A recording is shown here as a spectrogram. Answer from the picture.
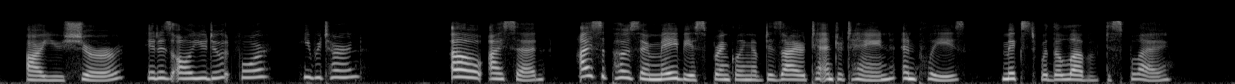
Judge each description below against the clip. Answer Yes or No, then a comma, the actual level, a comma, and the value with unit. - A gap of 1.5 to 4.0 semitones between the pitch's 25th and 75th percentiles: No, average, 5.0 semitones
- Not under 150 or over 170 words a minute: Yes, average, 165 wpm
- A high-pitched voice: Yes, high, 240 Hz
